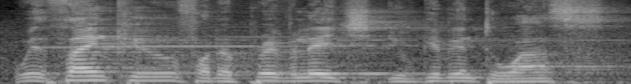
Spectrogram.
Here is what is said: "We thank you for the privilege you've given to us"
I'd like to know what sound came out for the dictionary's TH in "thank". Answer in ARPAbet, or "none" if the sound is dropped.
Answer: TH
